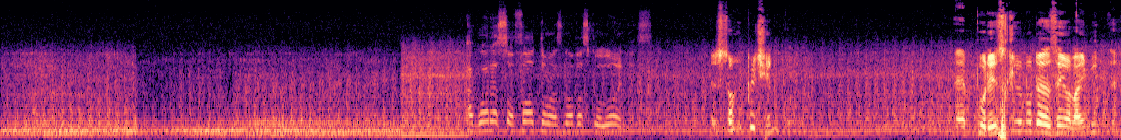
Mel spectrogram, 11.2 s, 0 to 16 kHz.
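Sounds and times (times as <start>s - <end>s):
helicopter flying with rotor chop and engine whine: 0.0s - 11.2s
speech: 4.7s - 8.0s, 9.5s - 11.2s.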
